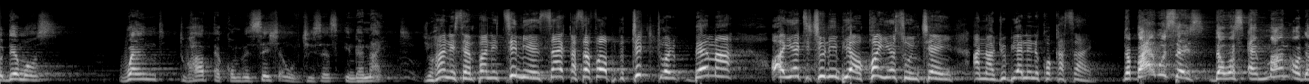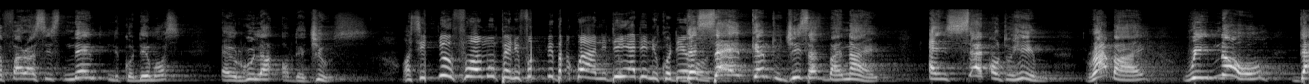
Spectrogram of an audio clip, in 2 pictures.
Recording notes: Preached at The Life Cathedral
